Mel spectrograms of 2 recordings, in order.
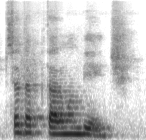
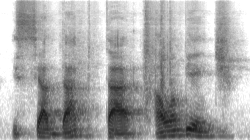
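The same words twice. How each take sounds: First: High echo. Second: Said in the usual way. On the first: Shown as a demonstration. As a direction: repeat "Se adaptar ao ambiente" much higher, "adaptar" stressed, falling at the end.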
